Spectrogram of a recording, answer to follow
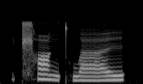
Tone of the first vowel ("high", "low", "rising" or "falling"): falling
